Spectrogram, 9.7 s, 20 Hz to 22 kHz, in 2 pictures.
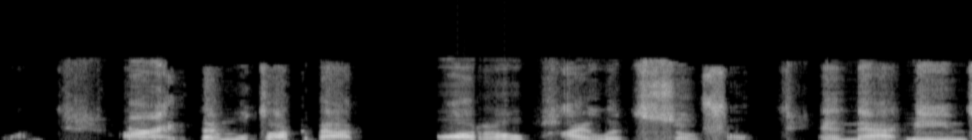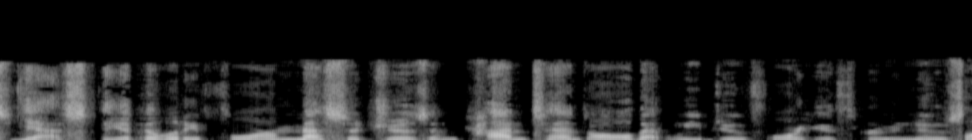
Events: [0.00, 1.81] male speech
[2.15, 3.74] male speech
[3.84, 4.03] breathing
[4.07, 9.72] male speech

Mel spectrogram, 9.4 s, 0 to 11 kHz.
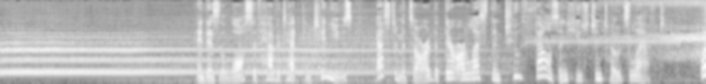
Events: [0.00, 6.70] human sounds
[2.55, 4.65] female speech
[4.61, 4.93] breathing
[4.96, 8.64] female speech
[6.95, 8.94] cricket
[8.59, 9.42] frog
[9.27, 9.42] generic impact sounds

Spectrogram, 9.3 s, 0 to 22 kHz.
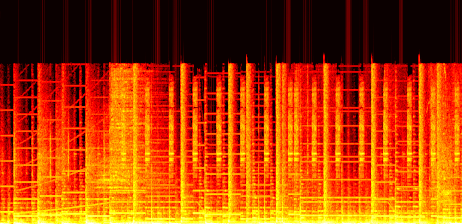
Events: [0.00, 9.25] music

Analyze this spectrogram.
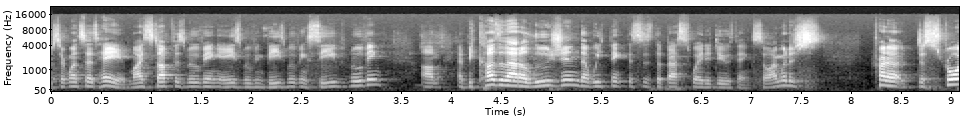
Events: [0.01, 9.05] background noise
[0.12, 3.24] man speaking
[3.63, 3.79] man speaking
[4.12, 7.64] man speaking
[8.19, 9.05] man speaking

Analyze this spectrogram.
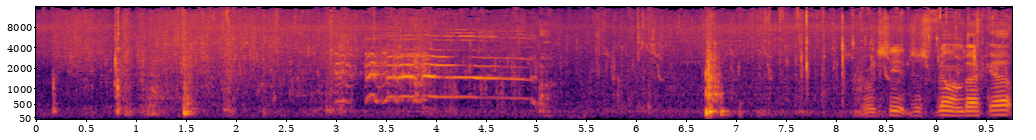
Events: [0.00, 5.54] water
[0.00, 9.75] background noise
[0.09, 0.27] generic impact sounds
[0.75, 1.27] generic impact sounds
[1.41, 1.60] generic impact sounds
[1.82, 2.06] generic impact sounds
[2.87, 3.21] generic impact sounds
[2.96, 5.00] rooster
[4.96, 5.18] generic impact sounds
[5.37, 6.31] bird vocalization
[6.64, 6.91] generic impact sounds
[6.90, 9.75] bird vocalization
[7.26, 9.75] water
[8.15, 9.74] man speaking

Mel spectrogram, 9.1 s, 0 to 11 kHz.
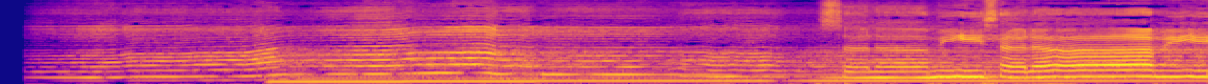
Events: [0.09, 9.05] music
[0.09, 9.05] singing
[6.13, 9.05] male singing

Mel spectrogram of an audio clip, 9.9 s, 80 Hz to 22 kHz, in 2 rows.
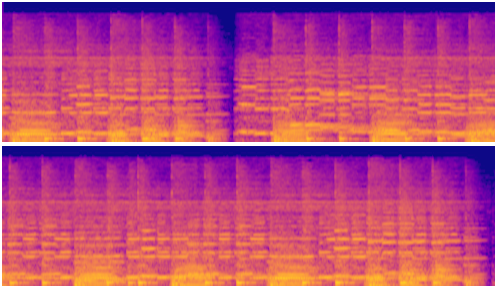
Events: [0.00, 9.85] music

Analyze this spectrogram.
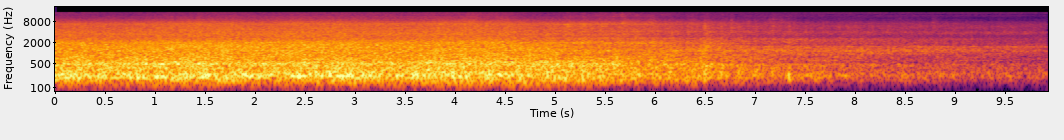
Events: [0.00, 9.89] subway
[0.00, 9.92] wind

